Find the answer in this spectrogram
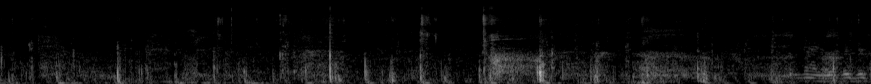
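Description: Hikers' footsteps on a forest trail and across wooden boardwalk planks: uneven soft steps with scattered short knocks.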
